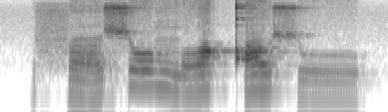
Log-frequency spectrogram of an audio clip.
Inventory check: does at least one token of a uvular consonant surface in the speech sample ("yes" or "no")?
yes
